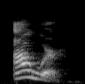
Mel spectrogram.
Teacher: En este caso tenemos un sonido de H muda. Hour. Y por tal motivo es un sonido de vocal.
